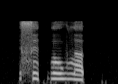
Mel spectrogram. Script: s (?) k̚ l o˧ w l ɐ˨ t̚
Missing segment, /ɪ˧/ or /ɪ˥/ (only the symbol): ɪ˧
